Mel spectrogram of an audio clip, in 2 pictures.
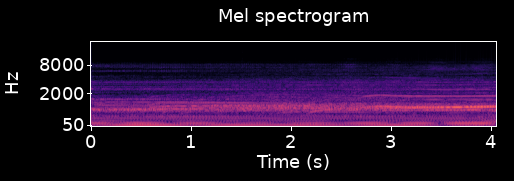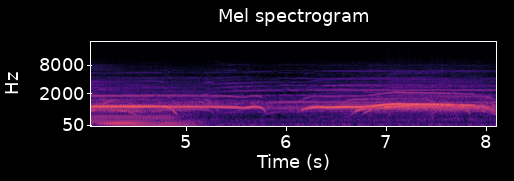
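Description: A man whistling a melody into a microphone over a live band, the whistle a clear high tone that holds and slides between notes. The band's low accompaniment drops out about five seconds in, leaving the whistle nearly alone.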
